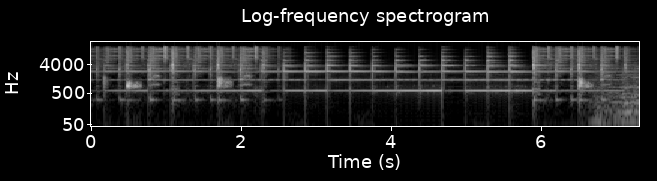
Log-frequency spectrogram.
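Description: A school bell in Nepal struck repeatedly in a steady, rapid rhythm, its bright ringing tone sustaining between strikes, loud and close, with a few louder hits mixed in.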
